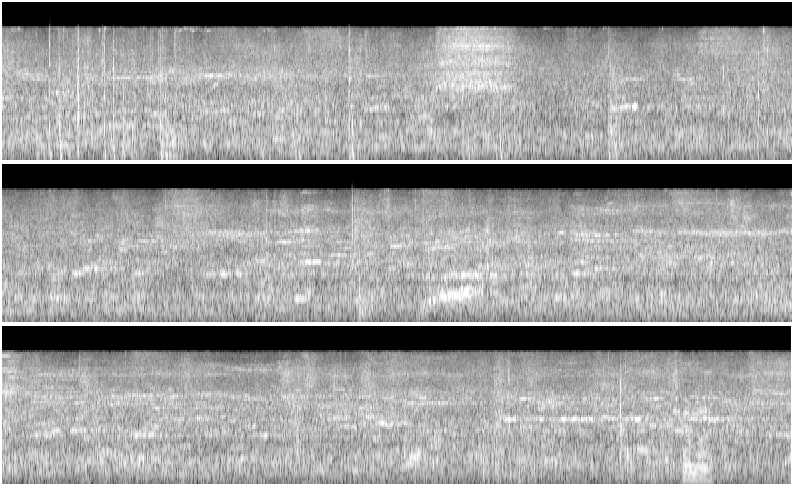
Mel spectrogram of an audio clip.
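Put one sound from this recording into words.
A horse's hooves thud on sand as it canters.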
